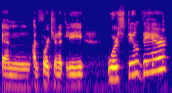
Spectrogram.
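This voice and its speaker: A middle-aged woman with a Filipino accent talks in a low, deep register. She speaks earnestly as an interview guest. She often repeats words while she builds toward her point. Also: huge pitch swings, takes it slowly, darkish tone. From Philippines. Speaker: guest, nonprofit CEO. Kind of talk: podcast interview.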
